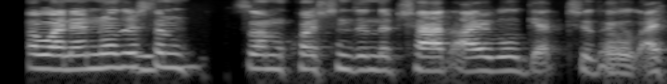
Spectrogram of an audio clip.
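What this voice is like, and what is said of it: Hoarse, strained voice. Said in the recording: “I'm losing my voice today.”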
